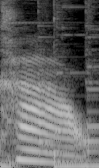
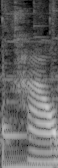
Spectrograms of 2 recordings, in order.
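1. เสียงคงระดับต่ำ 2. เสียงสูงขึ้น (1) "ไม่เอก" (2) "อักษรสูงเสียงจัตวา"

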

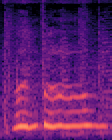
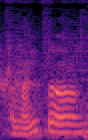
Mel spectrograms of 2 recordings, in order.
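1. Takot ang tono ng pagkasabi ng salita. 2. Malandi ang tono ng pagkasabi ng salita. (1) "natatakot ka naman" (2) "naglalandik ka"

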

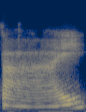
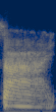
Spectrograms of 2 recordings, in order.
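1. พยางค์นี้เป็นเสียงขึ้น 2. พยางค์นี้เป็นเสียงต่ำ

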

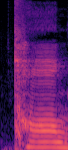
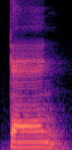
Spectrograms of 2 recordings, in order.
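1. Der erste Konsonant hat einen Hauch. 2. Der erste Konsonant ist hart, ohne Hauch. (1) "also nicht mit H"

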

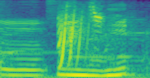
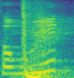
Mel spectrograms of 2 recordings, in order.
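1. เริ่มด้วยเสียง 'see' ยาวๆ 2. เริ่มด้วยเสียง 'sa' สั้นๆ (1) "ไม่ได้นะอ่านว่า" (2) "บางคนอ่านสวิท"

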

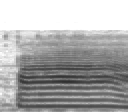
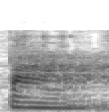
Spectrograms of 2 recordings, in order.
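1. พยางค์นี้มีเสียงกลาง 2. พยางค์นี้มีเสียงต่ำ (1) "ปออาปา" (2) "เอกป่า"

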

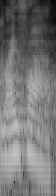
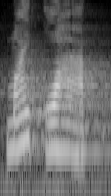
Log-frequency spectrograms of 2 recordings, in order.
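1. คำที่สองขึ้นต้นด้วยเสียง f ธรรมดา 2. คำที่สองขึ้นต้นด้วยเสียงควบ kw

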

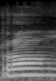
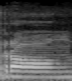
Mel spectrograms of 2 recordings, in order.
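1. พยางค์นี้ออกเสียงเป็นเสียงตก 2. พยางค์นี้ออกเสียงเป็นเสียงสามัญ

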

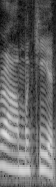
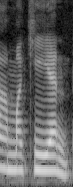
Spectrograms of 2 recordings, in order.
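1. คำนี้ลงท้ายด้วย 'kiat' ตัวสะกดท้ายออกเสียง 2. คำนี้ลงท้ายด้วย 'kian' ตัวสะกดท้ายไม่ออกเสียง (1) "ไม่อ่านว่ารามเกียรติ์อีกต่อไป" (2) "ตัวนี้ไม่ออกเสียง, อ่านว่ารามเกียรติ์"

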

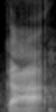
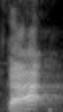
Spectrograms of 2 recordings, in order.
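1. พยางค์นี้เป็นเสียงขึ้น 2. พยางค์นี้เป็นเสียงสูง (1) "กะไม่จัตวากะ" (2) "กะไม่ตรีกะ"

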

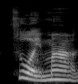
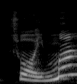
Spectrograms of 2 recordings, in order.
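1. 감정 없이 평평하게 말해요. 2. 감정을 넣어서 말해요. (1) "이렇게 안 하시잖아요" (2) "감정을 넣어서"

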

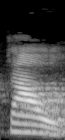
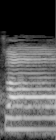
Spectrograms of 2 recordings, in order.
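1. คำว่า “เจ้า” พูดด้วยสำเนียงอีสาน 2. คำว่า “เจ้า” พูดด้วยสำเนียงเหนือ (1) "ถิ่นอีสานเจ้า" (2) "ถิ่นเหนือก็คำว่าเจ้า"

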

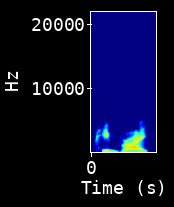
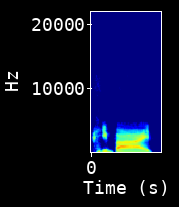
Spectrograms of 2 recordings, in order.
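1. Bunyi r setelah b diucapkan. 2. Bunyi r setelah b dihilangkan. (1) "bukan mereka bukan bilang P-Bright" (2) "tapi mereka bilangnya P-Byte"

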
